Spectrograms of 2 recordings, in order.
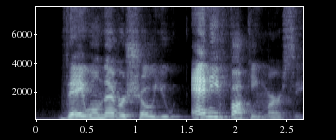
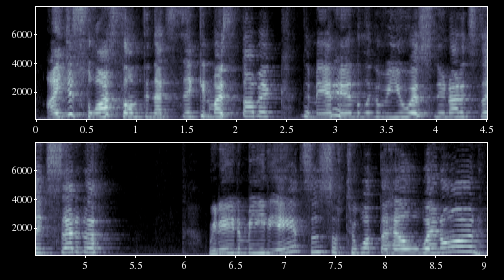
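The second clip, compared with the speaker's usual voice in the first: pitched way up, mocking Schumer's lines back at him; mocking Schumer impression; 9 semitones higher than usual. Streamer mocking the senator's speech in a high, whiny voice. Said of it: "That's it? That's all you gotta say?".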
